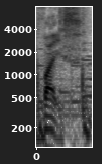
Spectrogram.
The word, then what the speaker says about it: Weiss: Spelled with a W, but it's pronounced Weiss, like Miami Vice.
